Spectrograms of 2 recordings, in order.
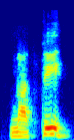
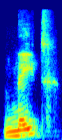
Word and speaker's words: nati: Nati. Nati. I know it looks like someone's name, Nate, but it's nati.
